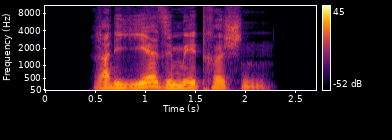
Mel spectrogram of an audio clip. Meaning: inflection of radiärsymmetrisch: 1. strong genitive masculine/neuter singular 2. weak/mixed genitive/dative all-gender singular 3. strong/weak/mixed accusative masculine singular
- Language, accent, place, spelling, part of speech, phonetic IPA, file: German, Germany, Berlin, radiärsymmetrischen, adjective, [ʁaˈdi̯ɛːɐ̯zʏˌmeːtʁɪʃn̩], De-radiärsymmetrischen.ogg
